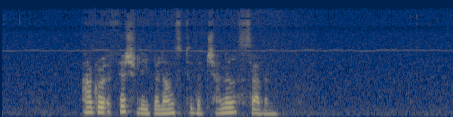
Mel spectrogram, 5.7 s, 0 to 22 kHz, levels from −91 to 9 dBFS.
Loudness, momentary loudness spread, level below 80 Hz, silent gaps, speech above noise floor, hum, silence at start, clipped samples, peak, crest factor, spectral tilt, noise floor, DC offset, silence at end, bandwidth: -29 LUFS; 10 LU; -66 dBFS; none; 31 dB; none; 1.05 s; under 0.1%; -12 dBFS; 20 dB; -5.5 dB/octave; -59 dBFS; under 0.1%; 2.2 s; 16.5 kHz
